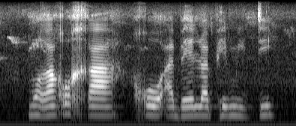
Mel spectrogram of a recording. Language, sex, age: Tswana, female, 19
